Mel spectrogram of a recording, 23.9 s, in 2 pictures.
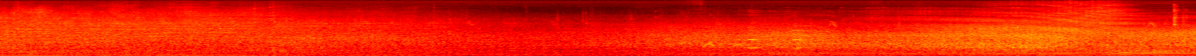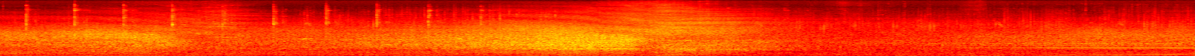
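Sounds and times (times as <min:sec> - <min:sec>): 
morning city traffic in Barrio Molino Blanco Rosario Argentina: 0:00.0 - 0:23.8.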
